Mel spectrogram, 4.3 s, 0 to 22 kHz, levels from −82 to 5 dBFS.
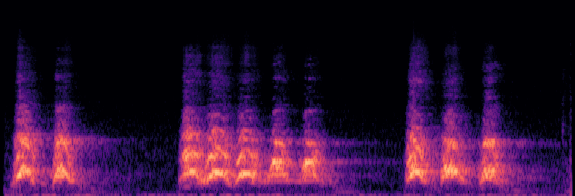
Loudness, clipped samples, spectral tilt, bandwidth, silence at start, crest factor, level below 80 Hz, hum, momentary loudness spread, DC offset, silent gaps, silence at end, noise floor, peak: -15 LUFS; under 0.1%; -6 dB/octave; 7 kHz; 0.1 s; 16 dB; -58 dBFS; none; 8 LU; under 0.1%; none; 0.5 s; -54 dBFS; 0 dBFS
